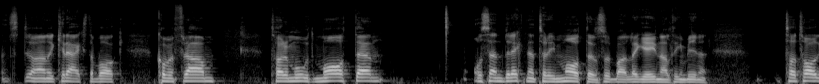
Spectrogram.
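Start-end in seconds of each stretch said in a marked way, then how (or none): none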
